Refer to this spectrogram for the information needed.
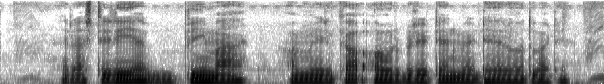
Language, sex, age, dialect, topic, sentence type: Bhojpuri, male, 18-24, Northern, banking, statement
